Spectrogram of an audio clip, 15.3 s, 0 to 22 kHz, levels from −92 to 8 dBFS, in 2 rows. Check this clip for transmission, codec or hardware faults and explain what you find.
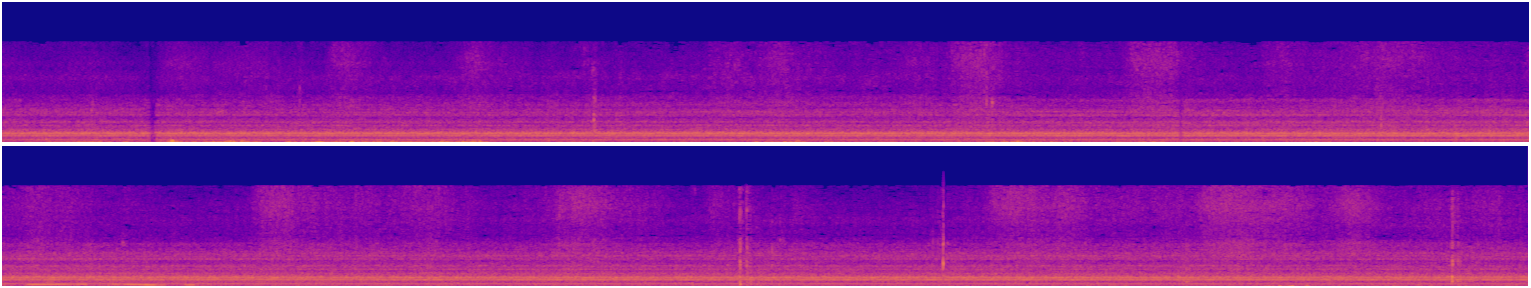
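Two transmission faults are present. Short concealed packet loss occurs at 0.73–0.78 s and 5.88–5.91 s. About 20 ms of audio never arrived, and the receiver extrapolated the preceding sound to bridge it, heard as brief smears.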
